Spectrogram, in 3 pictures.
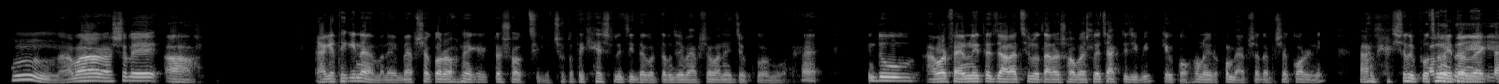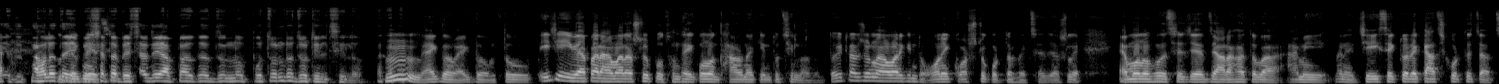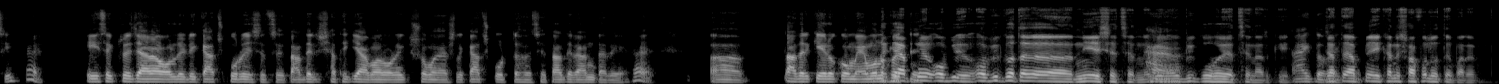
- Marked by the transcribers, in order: laughing while speaking: "অনেক"; laughing while speaking: "আসলে"; laughing while speaking: "আমি অ্যাকচুয়ালি"; unintelligible speech; chuckle; tapping
- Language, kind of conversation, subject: Bengali, podcast, কীভাবে জটিল বিষয়গুলোকে সহজভাবে বুঝতে ও ভাবতে শেখা যায়?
